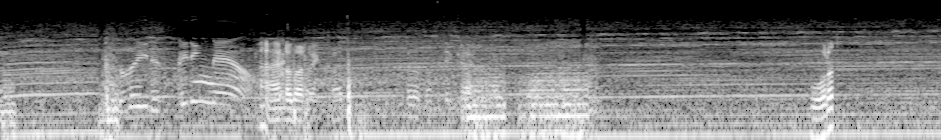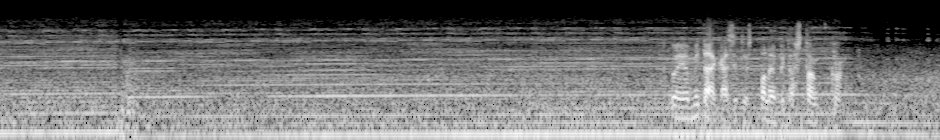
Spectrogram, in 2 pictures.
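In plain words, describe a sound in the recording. A racing car engine revs up and down as gears change.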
